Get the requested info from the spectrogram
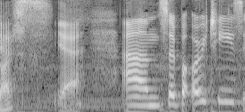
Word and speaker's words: Bootes: I'd probably steer you towards the constellation called Bootes. – Bootes? – Bootes, yeah. So it's, how is that spelt? – Oh, it's B-O-O-T-E-S, but you pronounce both O's, which is an odd one to say, definitely.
